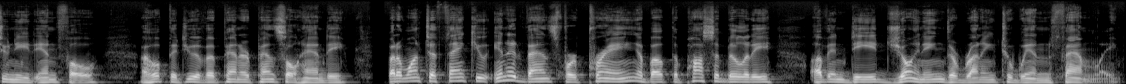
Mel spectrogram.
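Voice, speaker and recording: A man's voice: on the low side, normal speed. A man speaking for a radio ministry, appealing directly to listeners to support the ministry. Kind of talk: fundraising appeal.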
